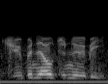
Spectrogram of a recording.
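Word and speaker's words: Zubenelgenubi: pages and websites telling you how you should pronounce jubel janubi that's right juvel janubi it takes a lot of websites it's originally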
